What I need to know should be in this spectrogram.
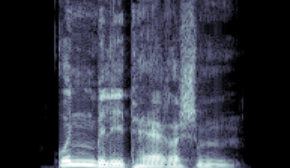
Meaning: strong dative masculine/neuter singular of unmilitärisch
- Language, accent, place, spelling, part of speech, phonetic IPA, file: German, Germany, Berlin, unmilitärischem, adjective, [ˈʊnmiliˌtɛːʁɪʃm̩], De-unmilitärischem.ogg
